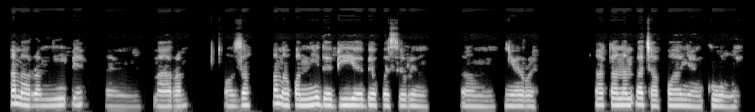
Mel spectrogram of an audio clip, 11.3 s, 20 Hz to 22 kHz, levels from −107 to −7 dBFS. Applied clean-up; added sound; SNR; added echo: none; none; none; none.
